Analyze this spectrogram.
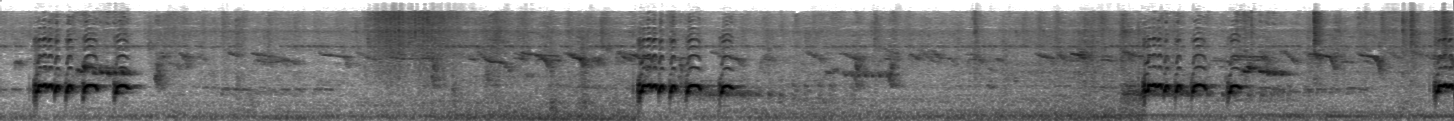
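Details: Lure and master song of a local zebra dove in the crisp round style: four bursts of fast staccato hoots spaced several seconds apart, while other small birds chirp high in the background.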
